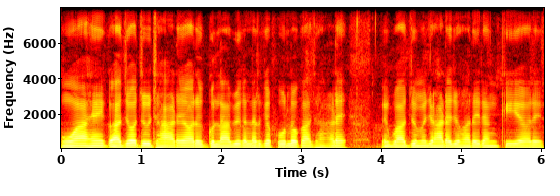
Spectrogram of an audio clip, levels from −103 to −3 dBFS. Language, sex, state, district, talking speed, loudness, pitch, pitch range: Hindi, male, Chhattisgarh, Bilaspur, 260 wpm, -15 LUFS, 120 Hz, 120-125 Hz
